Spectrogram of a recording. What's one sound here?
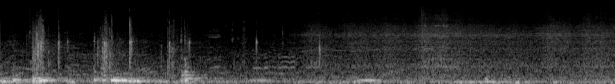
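A crowd murmurs in the open air.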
